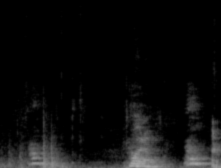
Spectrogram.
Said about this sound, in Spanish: Bueno, con los ladridos del perro y siendo la hora.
